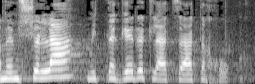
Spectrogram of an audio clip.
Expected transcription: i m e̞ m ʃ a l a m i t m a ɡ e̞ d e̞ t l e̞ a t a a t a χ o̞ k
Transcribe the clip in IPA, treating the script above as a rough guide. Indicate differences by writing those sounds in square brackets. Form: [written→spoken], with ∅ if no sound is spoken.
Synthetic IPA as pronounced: [i→a] m e̞ m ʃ a l a m i t [m→n] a ɡ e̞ d e̞ t l e̞ a [t→t͡s] a a t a χ o̞ k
